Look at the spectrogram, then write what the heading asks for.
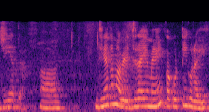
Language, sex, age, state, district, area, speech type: Sindhi, female, 45-60, Maharashtra, Thane, urban, spontaneous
